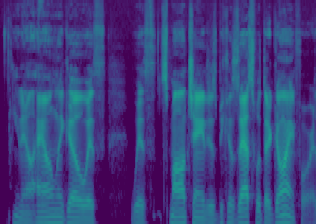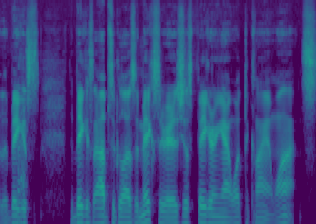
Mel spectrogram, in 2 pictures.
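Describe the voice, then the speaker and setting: In a very clean recording with a silent background, a man with an American accent talks at a fairly quick pace, his fairly low pitch and fairly even intonation marking a normal speaking voice. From Colorado. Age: 40s. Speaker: mix engineer. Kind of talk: casual chat.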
